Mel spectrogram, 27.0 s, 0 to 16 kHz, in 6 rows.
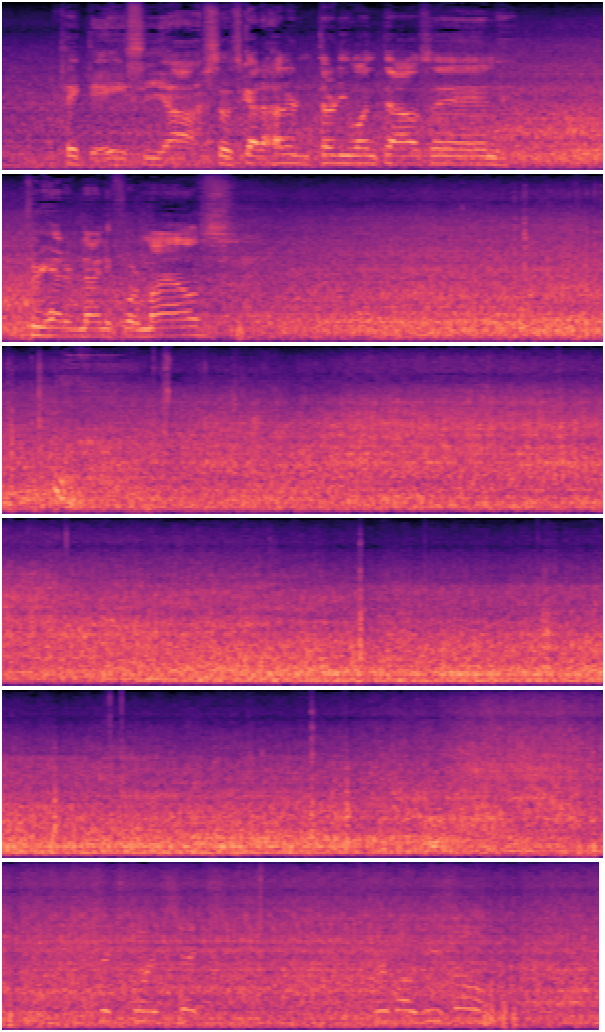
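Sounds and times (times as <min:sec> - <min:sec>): diesel engine idling: 0:00.0 - 0:27.0.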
